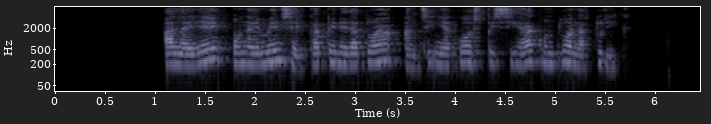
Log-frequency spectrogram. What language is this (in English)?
Basque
